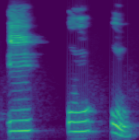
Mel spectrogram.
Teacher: जिनके उच्चारण में मुख लगभग बंद रहता है, मुख खुलता ही नहीं। जैसे ई उ बोल के देख लो आप, ई मुख बिल्कुल बंद है, ई उ। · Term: संवृत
